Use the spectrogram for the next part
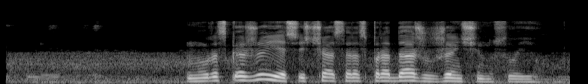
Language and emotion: Russian, neutral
